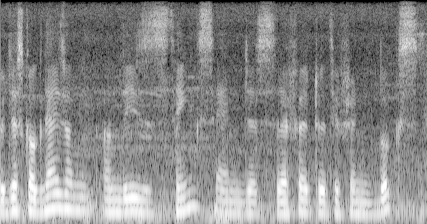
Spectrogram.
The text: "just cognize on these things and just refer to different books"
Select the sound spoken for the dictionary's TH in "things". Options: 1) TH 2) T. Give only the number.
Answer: 2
